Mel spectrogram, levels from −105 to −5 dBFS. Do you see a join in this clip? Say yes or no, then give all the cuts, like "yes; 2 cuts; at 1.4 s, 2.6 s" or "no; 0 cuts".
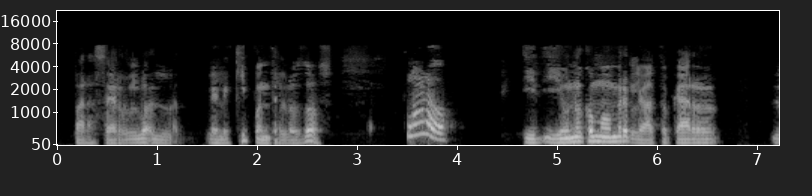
yes; 2 cuts; at 4.4 s, 5.7 s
